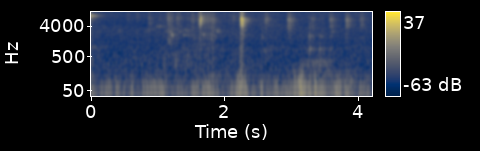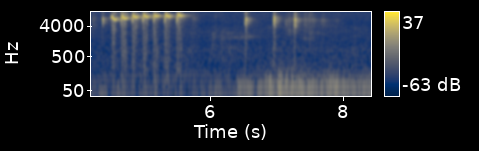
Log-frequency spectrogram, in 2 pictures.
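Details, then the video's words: Orange-headed thrush, called kemade bunga api, in full song: isolated high sharp notes, then a tight volley of about eight shrill descending whistles, more spaced chips afterward, with a low rumbling background. "Suara Burung Kemade Bunga Api Gacor!!!"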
